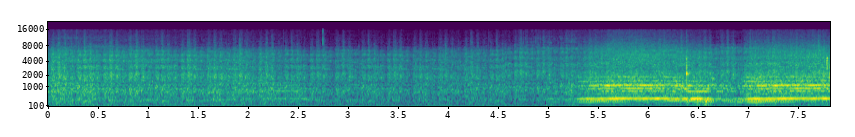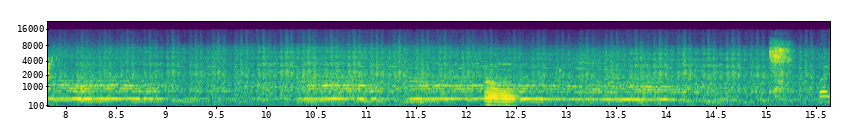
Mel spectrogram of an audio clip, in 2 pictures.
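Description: A steam locomotive whistle sounds in a train video game, a sustained multi-tone blast joined by a second sharp whistle toot over steady rolling rail and hissing steam noise.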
